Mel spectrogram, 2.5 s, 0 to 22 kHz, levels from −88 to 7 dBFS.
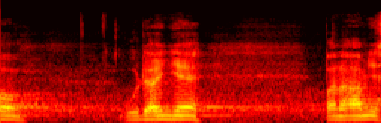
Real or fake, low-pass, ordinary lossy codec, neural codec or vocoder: real; 14.4 kHz; AAC, 64 kbps; none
